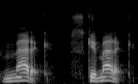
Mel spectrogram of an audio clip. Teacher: Put the stress on the second syllable, schematic. The T changes to a fast D, we hear matic, schematic.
